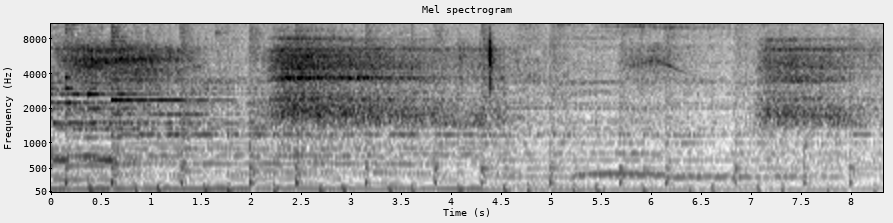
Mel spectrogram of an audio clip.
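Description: A hair dryer blows over watercolour paint to dry it, a steady close whirring hum with repeated rhythmic clicking and scraping throughout.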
